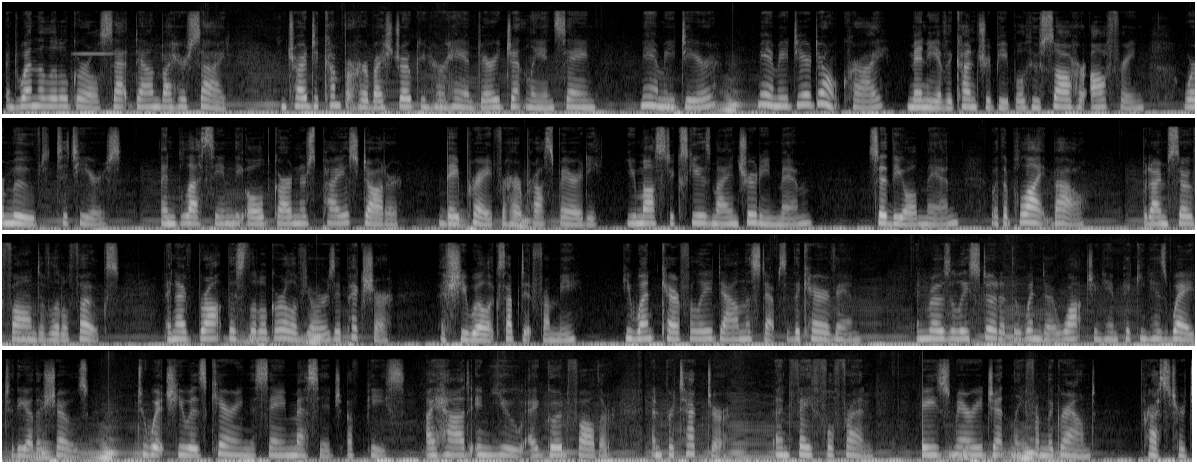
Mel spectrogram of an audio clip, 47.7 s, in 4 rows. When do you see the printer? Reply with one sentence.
The printer can't be heard in this clip.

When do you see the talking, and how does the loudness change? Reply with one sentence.
You can hear the talking from 0.0 to 47.6 s, at a steady volume.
